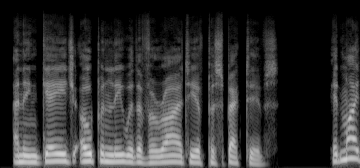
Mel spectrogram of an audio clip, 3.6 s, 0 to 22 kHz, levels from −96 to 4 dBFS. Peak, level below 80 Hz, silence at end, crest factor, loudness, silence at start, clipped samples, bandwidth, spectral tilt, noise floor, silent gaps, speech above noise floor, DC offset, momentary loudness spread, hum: -8 dBFS; -68 dBFS; 0 s; 16 dB; -24 LUFS; 0.15 s; under 0.1%; 10 kHz; -8 dB/octave; -74 dBFS; none; 51 dB; under 0.1%; 9 LU; none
